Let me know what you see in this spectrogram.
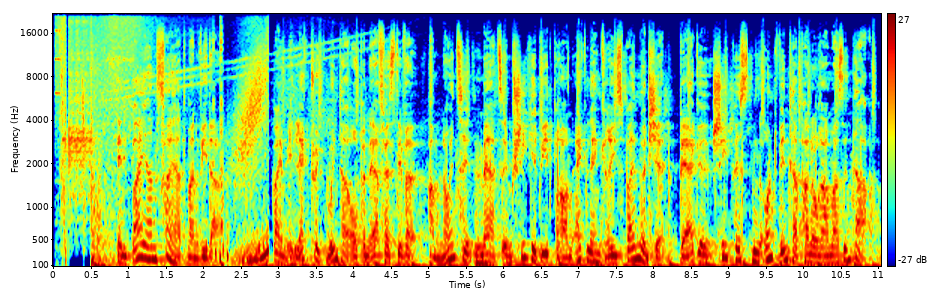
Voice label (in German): Werbung; Radiospot - Sunshine Live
